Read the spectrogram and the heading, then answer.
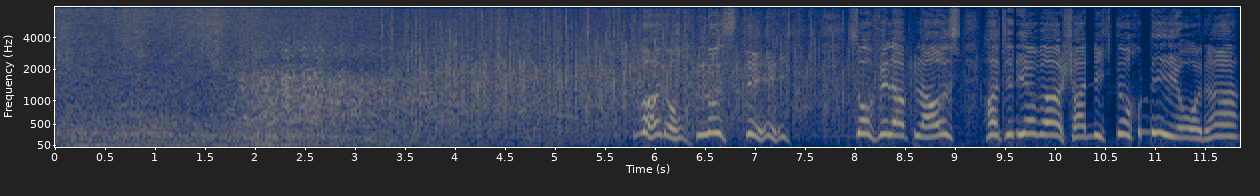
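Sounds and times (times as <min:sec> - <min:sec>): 
water spraying from a garden hose: 0:00.0 - 0:03.4
laughter: 0:01.7 - 0:05.2, 0:05.8 - 0:07.4
speech: 0:05.8 - 0:07.4, 0:08.0 - 0:11.8.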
